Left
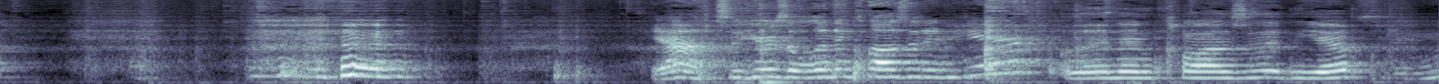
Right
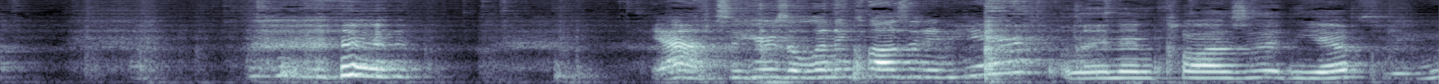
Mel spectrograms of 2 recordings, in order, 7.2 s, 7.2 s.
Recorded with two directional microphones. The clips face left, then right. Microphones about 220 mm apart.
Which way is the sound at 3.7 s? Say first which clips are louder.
Left 2 dB; 35° left (ahead or behind).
